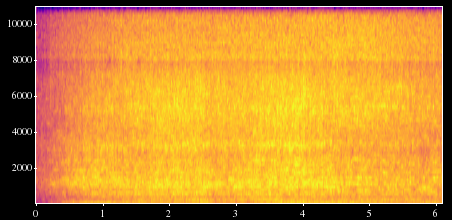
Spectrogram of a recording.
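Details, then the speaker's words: 1949 Studebaker Champion engine running after revival: steady, even idle with a smooth low hum, no knocks, misses or surges; runs well though the throttle sticks because it lacks a throttle return spring; a squeak was suspected earlier, throw-out bearing or vacuum leak. "thing runs good yeah it's just the throttle gets stuck"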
